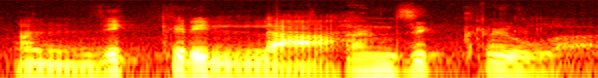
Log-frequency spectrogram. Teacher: ketika sebelum lafaz Allah itu ada huruf yang berbaris kasrah, itu tidak boleh ditebalkan ya, atau ditafkhimkan huruf lamnya itu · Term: lafaz jalalah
